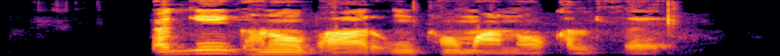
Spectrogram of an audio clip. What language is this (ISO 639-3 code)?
kvx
